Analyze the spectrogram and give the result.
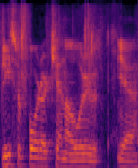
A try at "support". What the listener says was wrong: Report? No, don't report. Support. You said report.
